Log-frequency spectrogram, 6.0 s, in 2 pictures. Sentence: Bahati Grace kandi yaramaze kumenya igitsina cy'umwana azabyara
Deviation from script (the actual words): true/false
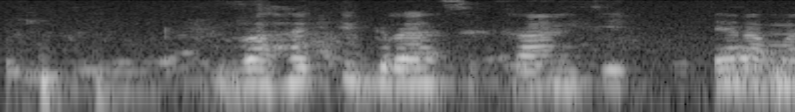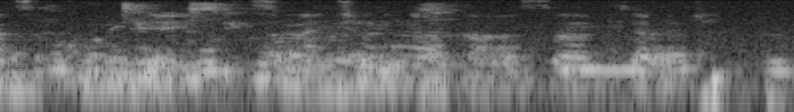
false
